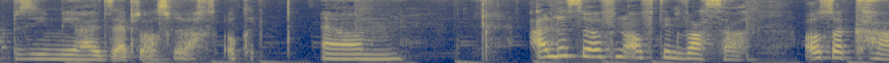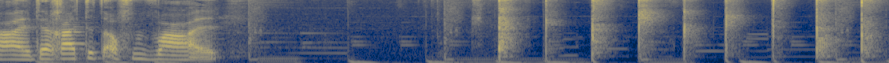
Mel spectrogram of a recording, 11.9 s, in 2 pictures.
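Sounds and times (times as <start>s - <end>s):
speech: 0.1s - 2.8s, 3.6s - 7.6s
applause or finger snapping: 8.9s - 11.8s.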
